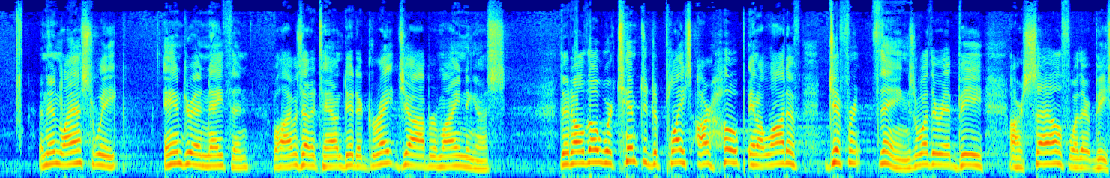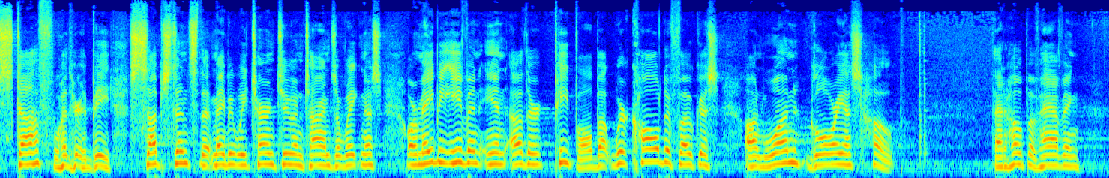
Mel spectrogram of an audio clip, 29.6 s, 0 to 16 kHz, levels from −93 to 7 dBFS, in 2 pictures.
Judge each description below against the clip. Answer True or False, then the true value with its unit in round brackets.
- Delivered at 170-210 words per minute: False (150 wpm)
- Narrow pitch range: False (3.5 semitones)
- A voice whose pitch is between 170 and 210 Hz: True (185 Hz)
